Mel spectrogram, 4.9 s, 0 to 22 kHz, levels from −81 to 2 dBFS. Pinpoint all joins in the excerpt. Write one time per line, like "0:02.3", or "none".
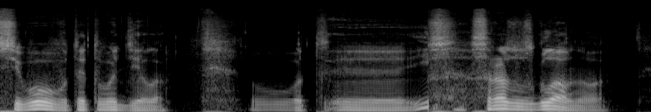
0:03.2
